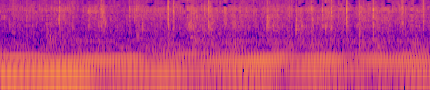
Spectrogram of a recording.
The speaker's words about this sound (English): tin roof forms a slope over the windows and walls of the hut, and the rain cascades over the aluminum edge like a waterfall. Inside, you remain safe and dry, comforted by the continuous music of falling rain.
